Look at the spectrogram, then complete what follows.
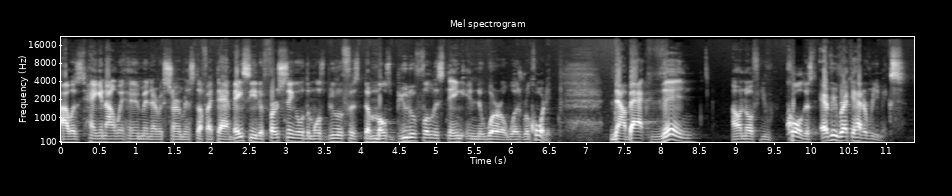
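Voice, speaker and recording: Middle-aged American man, low voice, casual storyteller who leans on key phrases by repeating them. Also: fast talker, a little mellow. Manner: emphatic, repeats phrases for emphasis. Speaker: host, former record label A&R representative.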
